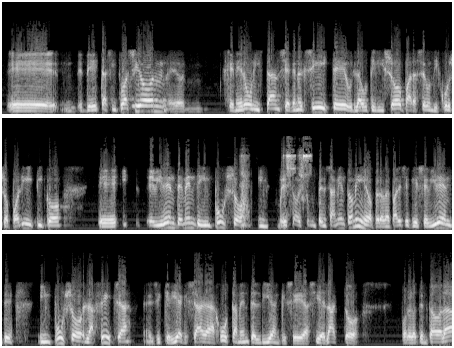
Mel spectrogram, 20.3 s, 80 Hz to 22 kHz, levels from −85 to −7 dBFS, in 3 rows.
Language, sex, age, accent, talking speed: Spanish, male, 50-69, Argentinian, 165 wpm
